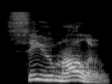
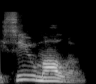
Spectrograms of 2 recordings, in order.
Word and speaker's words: Siumalu: Isaac Siumalu. I mean, every letter in Polynesian names is pronounced. So it's easy. Siumalu.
